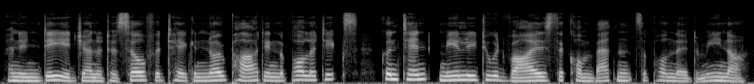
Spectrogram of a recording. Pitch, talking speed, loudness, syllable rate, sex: 180 Hz, 160 wpm, -17 LUFS, 5.1 syllables/s, female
